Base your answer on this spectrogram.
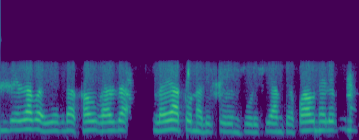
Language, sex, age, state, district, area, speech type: Marathi, female, 30-45, Maharashtra, Washim, rural, conversation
